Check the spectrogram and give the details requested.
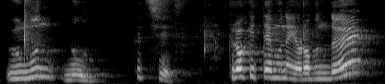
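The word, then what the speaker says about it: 음운론: 음울이 아니죠. 뭐라고 해? 음. 운 논이라고 발음해. 음운논.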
